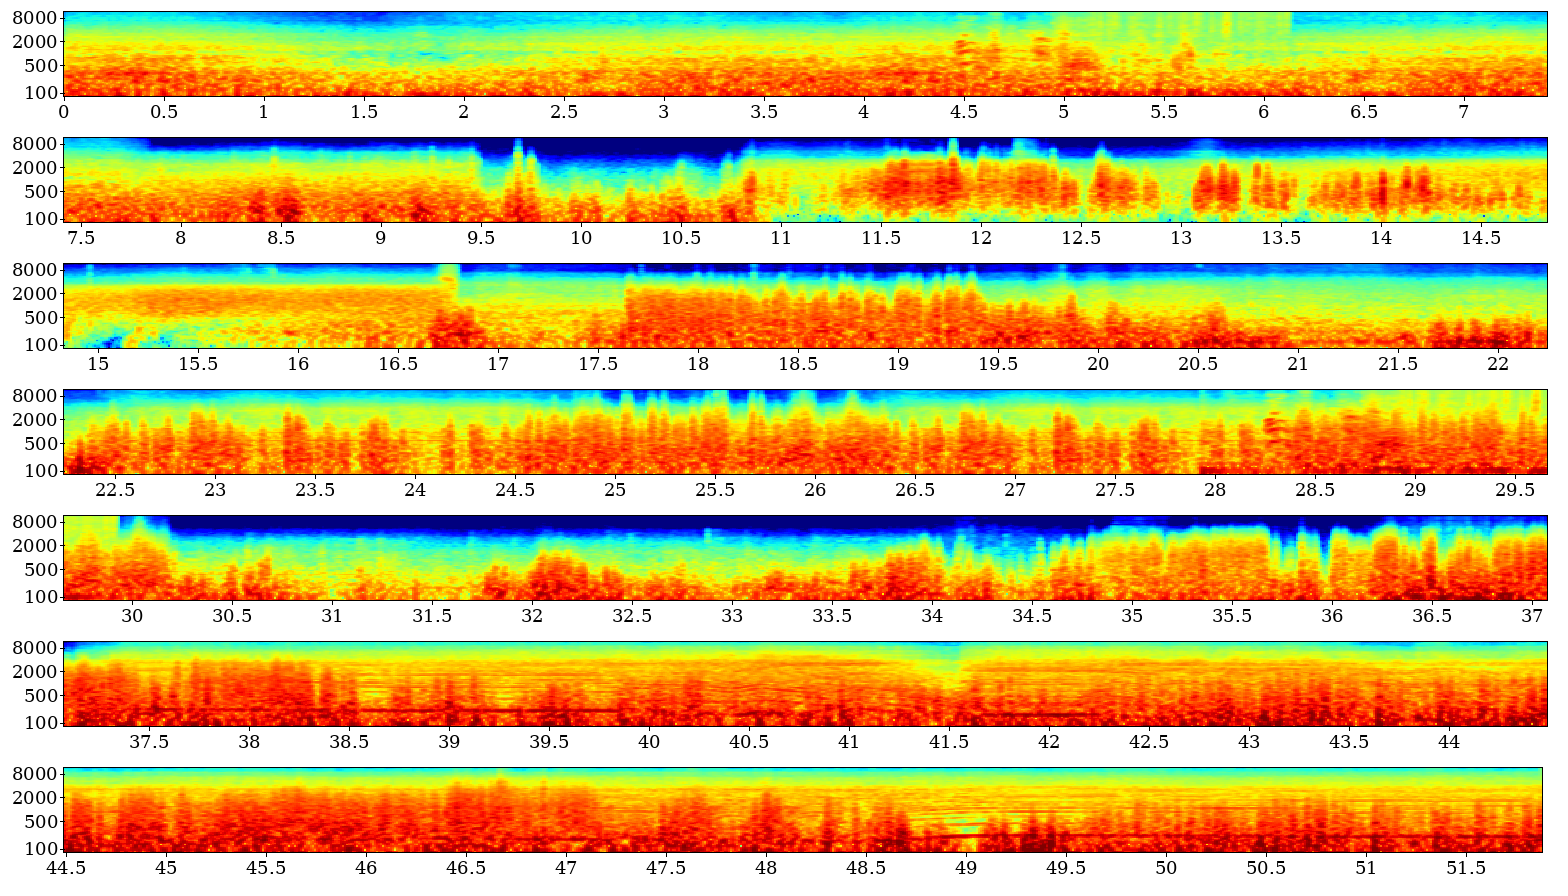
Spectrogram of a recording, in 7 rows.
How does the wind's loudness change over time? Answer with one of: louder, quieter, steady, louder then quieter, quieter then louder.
louder.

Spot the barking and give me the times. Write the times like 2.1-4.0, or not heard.
4.2-6.2, 27.9-29.9.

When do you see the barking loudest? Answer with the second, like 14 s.
29 s.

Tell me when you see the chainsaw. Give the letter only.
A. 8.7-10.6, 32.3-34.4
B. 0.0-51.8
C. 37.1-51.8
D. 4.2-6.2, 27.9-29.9
C.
